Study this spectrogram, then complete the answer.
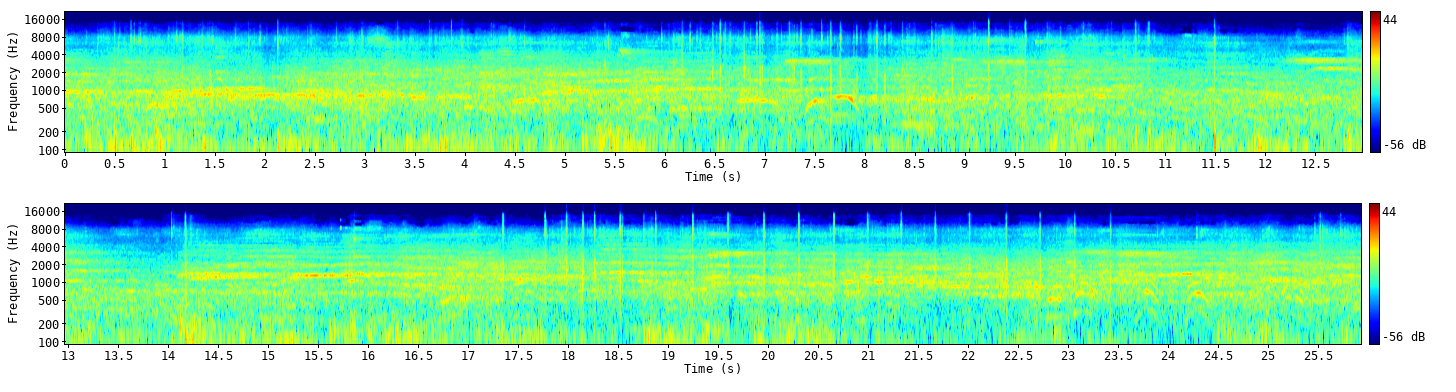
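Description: Girls shout and call out across a large echoing gym.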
